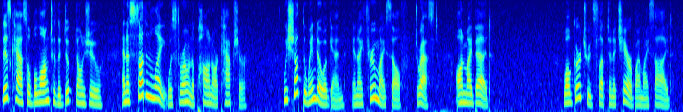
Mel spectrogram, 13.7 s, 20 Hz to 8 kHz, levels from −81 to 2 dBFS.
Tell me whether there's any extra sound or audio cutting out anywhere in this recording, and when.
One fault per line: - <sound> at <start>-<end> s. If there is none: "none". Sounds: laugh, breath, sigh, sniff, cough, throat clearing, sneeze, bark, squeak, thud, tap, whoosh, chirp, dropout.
none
